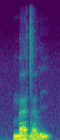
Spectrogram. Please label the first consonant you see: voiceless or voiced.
voiced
